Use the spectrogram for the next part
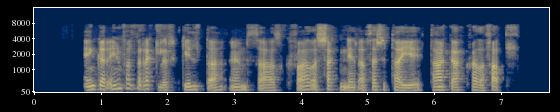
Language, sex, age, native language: Icelandic, male, 30-39, Icelandic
